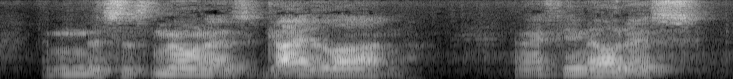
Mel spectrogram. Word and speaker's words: Gai Lan: And now we have this vegetable here, and this is known as Gai Lan.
